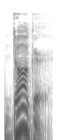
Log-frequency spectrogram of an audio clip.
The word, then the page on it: dogger: British English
